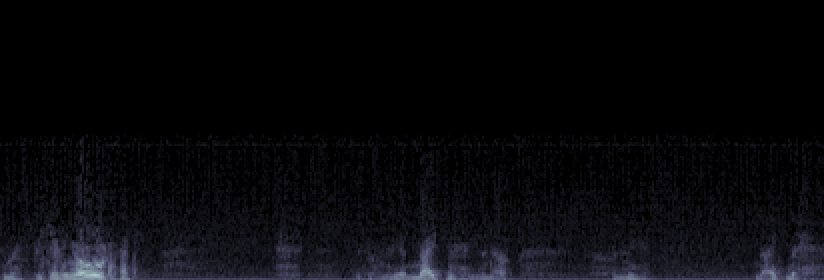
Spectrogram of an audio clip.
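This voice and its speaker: An actor playing an older, devout, haunted Victorian father in a theatrical horror drama, speaking haltingly. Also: mid-range voice, very animated, mellow, muffled recording, slight background noise. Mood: shaken, hushed. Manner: theatrical, halting, repeats himself. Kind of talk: dramatic horror audio acting.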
